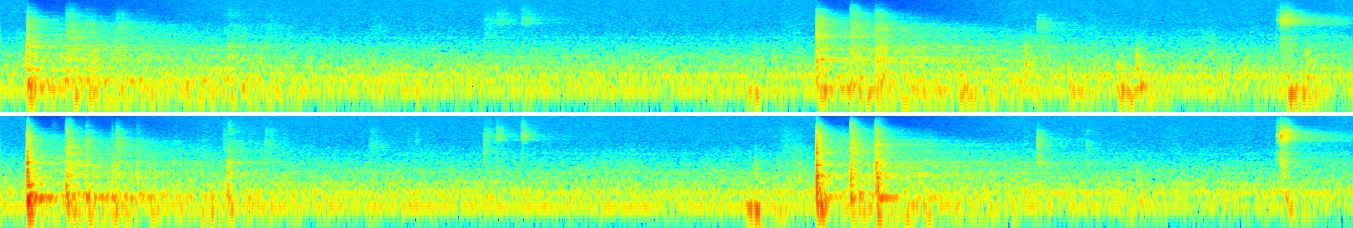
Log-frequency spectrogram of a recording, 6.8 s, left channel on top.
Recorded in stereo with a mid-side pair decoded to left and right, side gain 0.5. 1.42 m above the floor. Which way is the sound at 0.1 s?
60° right.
